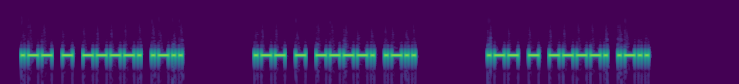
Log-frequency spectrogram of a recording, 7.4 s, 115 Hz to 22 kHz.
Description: Morse code, heard as a keyed tone, about 36 wpm, 700 Hz. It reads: WT9L WT9L WT9L
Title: USA Call Signs - 4 Characters - Repeated 3x - 35wpm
